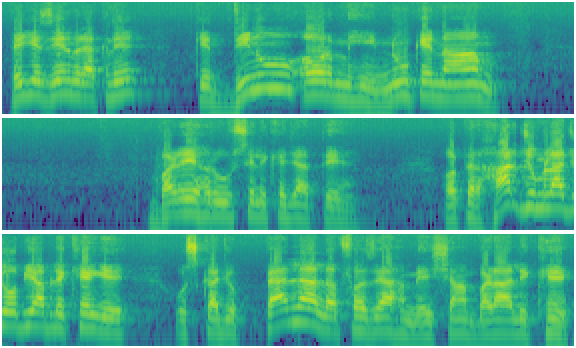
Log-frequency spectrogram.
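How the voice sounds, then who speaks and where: A man's voice: on the high side, expressive, darkish tone. A man teaching English grammar in a classroom-style lecture, repeating each term and spelling out letters one by one. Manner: deliberate, repeats terms and spells letters aloud; opens with a religious invocation.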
